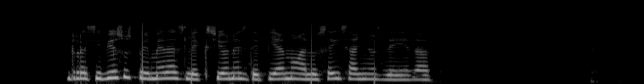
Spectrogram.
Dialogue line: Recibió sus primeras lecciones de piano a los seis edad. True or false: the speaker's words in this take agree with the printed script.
false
